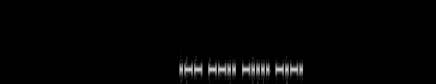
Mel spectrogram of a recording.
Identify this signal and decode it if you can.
Morse code, heard as a keyed tone, about 52 wpm, 700 Hz. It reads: WZ6C
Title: USA Call Signs - 4 Characters - 50wpm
